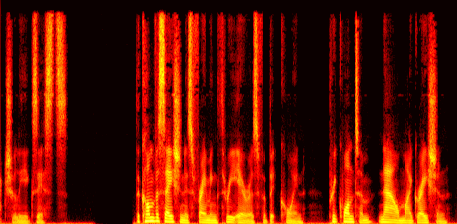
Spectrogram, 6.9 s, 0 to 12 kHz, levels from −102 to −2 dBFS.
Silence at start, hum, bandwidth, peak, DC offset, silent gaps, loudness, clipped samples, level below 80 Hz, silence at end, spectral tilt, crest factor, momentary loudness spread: 0 s; none; 12 kHz; -8 dBFS; under 0.1%; 1.54-1.85 s, 1.91-1.96 s; -27 LUFS; under 0.1%; -48 dBFS; 0 s; -4 dB/octave; 20 dB; 14 LU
